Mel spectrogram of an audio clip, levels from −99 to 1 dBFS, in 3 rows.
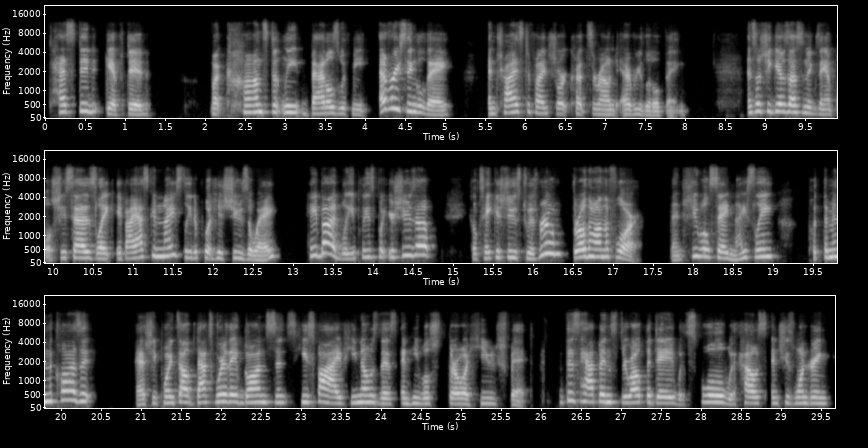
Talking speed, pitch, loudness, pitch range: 210 wpm, 235 Hz, -23 LUFS, 200-255 Hz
